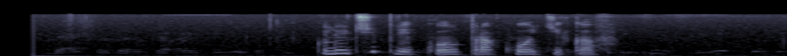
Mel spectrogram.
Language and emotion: Russian, sad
